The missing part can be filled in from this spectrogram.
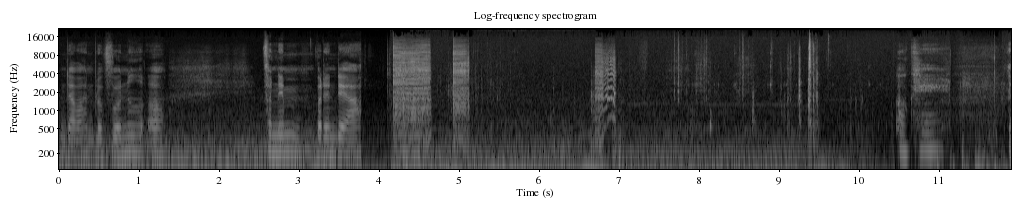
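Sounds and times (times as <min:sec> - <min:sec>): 
speech: 0:00.1 - 0:01.7, 0:02.6 - 0:03.8, 0:10.5 - 0:11.8
car approaching along a countryside road at night: 0:03.8 - 0:10.5.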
